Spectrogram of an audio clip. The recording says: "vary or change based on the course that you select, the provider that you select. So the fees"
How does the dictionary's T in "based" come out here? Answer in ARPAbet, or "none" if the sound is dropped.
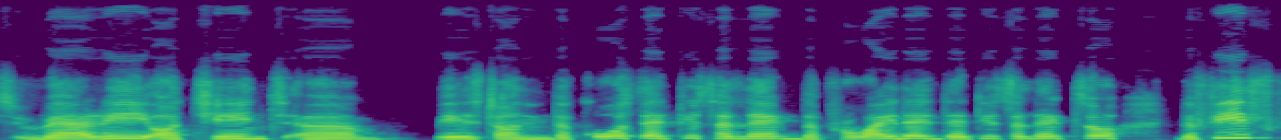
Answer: T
